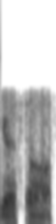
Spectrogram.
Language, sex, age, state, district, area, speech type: Assamese, male, 30-45, Assam, Dibrugarh, urban, conversation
